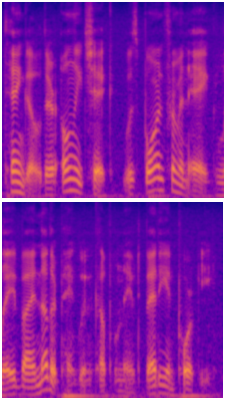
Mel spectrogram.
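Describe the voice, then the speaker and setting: A man hosting a children's read-aloud, speaking in an expressive, playful storytelling style. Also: lowish voice, moderate pace, lo-fi sound. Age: adult parent.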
